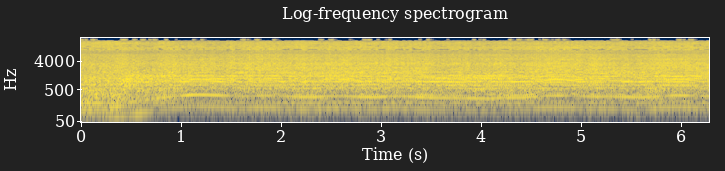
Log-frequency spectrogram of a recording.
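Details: Nissan Elgrand E51 (ME51, 2008, 2.5L, about 90,000 km) held at steady mid revs with a wavering tone, only with the AC compressor engaged. The noise starts around 2000–2500 rpm, has lasted about 3 years and is absent without the compressor; its source is not identified.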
